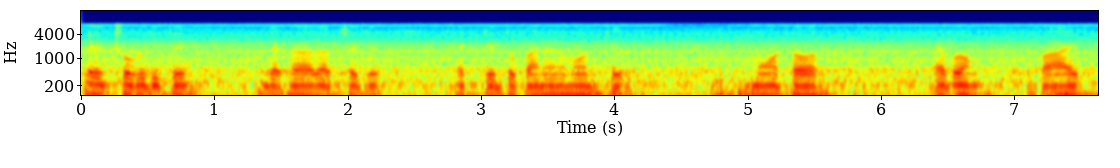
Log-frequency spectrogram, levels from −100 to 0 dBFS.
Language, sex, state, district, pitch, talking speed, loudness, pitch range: Bengali, male, Tripura, West Tripura, 100 Hz, 95 wpm, -18 LUFS, 100-105 Hz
